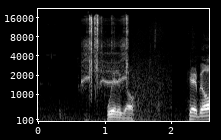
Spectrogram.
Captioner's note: camera shutter clicks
